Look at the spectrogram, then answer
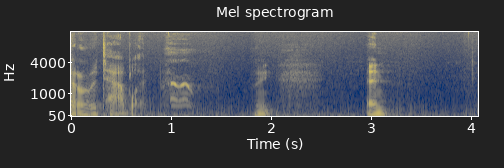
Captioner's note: he laughs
